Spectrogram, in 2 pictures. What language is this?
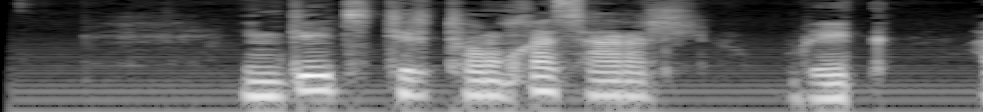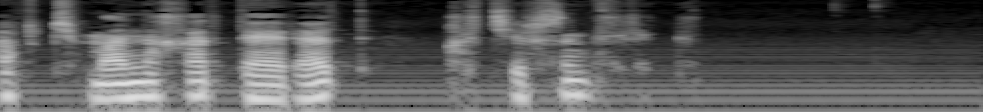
Mongolian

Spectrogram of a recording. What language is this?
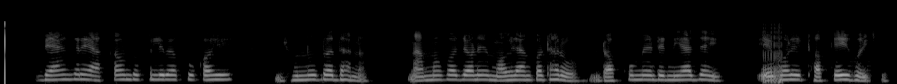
Odia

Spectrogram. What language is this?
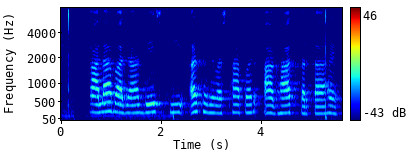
Hindi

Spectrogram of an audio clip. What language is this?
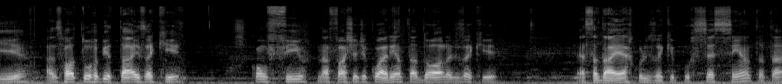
Portuguese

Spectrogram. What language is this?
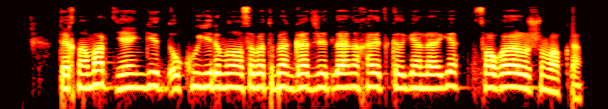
Uzbek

